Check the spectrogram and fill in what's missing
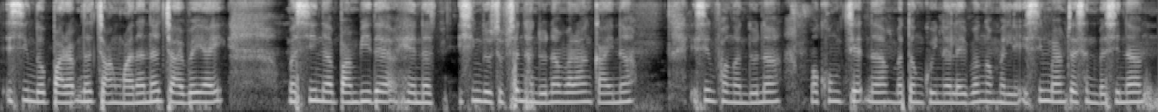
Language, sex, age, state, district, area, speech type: Manipuri, female, 18-30, Manipur, Kakching, rural, spontaneous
